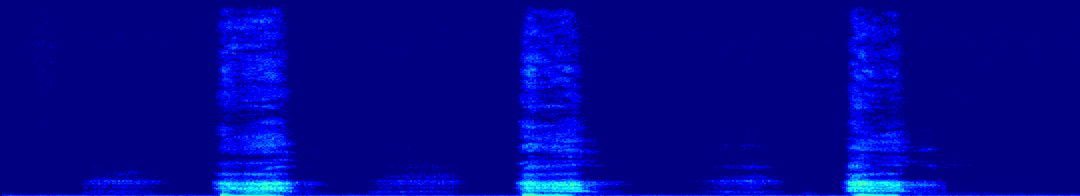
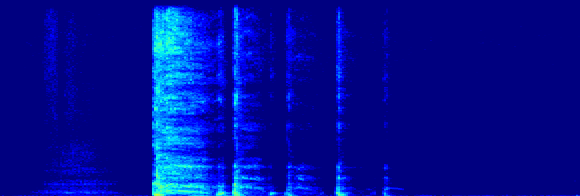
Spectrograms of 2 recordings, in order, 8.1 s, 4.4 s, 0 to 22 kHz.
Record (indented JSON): {
  "exhalation_length": "8.1 s",
  "exhalation_amplitude": 418,
  "exhalation_signal_mean_std_ratio": 0.44,
  "cough_length": "4.4 s",
  "cough_amplitude": 1255,
  "cough_signal_mean_std_ratio": 0.32,
  "survey_phase": "beta (2021-08-13 to 2022-03-07)",
  "age": "45-64",
  "gender": "Male",
  "wearing_mask": "No",
  "symptom_none": true,
  "symptom_onset": "7 days",
  "smoker_status": "Ex-smoker",
  "respiratory_condition_asthma": true,
  "respiratory_condition_other": false,
  "recruitment_source": "REACT",
  "submission_delay": "5 days",
  "covid_test_result": "Negative",
  "covid_test_method": "RT-qPCR",
  "influenza_a_test_result": "Negative",
  "influenza_b_test_result": "Negative"
}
